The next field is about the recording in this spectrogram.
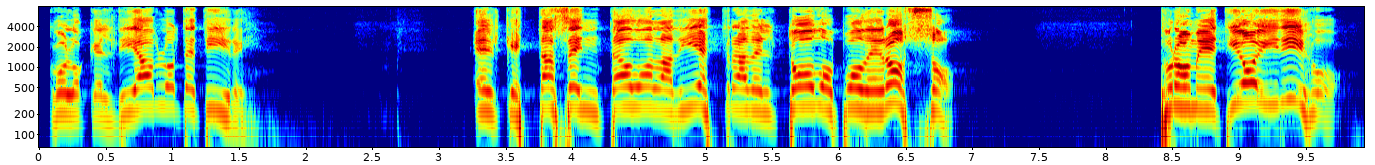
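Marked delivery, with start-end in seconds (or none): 3.3-9.8 loud, driving sermon voice; fiery preaching. Acted. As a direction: preach it out to the whole church. Pastor preaching at full force.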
